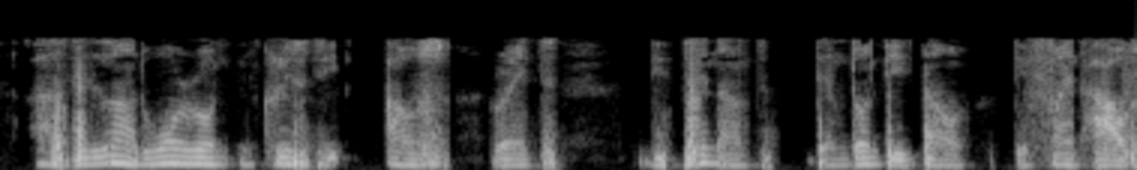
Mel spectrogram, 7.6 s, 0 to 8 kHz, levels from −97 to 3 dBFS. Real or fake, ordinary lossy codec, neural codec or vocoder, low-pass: fake; AAC, 16 kbps; codec, 16 kHz, 8 kbps, FreqCodec, larger model; 7.2 kHz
